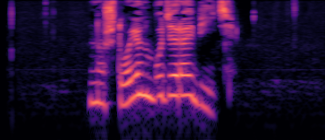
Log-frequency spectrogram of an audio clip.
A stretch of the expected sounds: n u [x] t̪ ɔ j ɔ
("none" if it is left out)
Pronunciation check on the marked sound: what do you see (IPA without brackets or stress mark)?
ʂ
